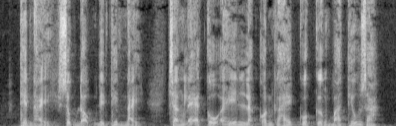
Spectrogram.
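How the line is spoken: Muttering. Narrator (Vietnamese): Trương Lập lẩm bẩm nói

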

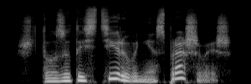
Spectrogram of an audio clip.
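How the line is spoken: Muttered, straining to focus. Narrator (Russian): Бормочу я, силе сосредоточиться

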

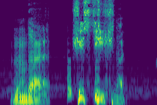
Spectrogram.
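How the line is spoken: General's amused grunt. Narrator (Russian): хмыкнул генерал

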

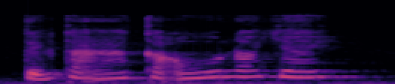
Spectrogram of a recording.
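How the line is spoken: Trembling question. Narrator (Vietnamese): run run hỏi lại

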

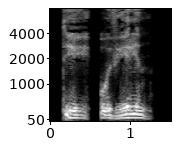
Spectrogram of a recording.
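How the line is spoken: Whispering in ear. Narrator (Russian): зашептал мне на ухо Ферк

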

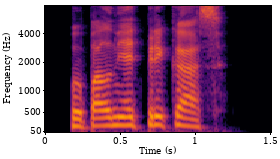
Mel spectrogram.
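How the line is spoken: Angry barked order. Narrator (Russian): рявкнула я, все больше злясь и на девушку, и на ситуацию в целом

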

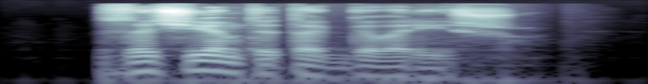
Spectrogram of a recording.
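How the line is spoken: Quiet. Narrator (Russian): тихо сказал он

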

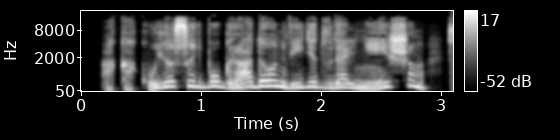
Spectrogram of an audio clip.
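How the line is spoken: Plain. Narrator (Russian): спросила Карина

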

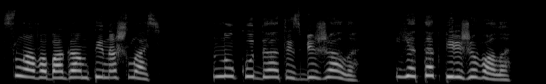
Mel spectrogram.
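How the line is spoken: Creature's joyful squealing. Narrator (Russian): Тварь радостно подпрыгивала, повизгивала

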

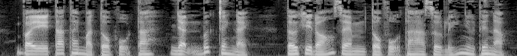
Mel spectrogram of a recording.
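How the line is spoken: Hesitant sigh. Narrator (Vietnamese): Âu Dương Nguyễn Linh do dự một hồi, cuối cùng cũng thở dài nói

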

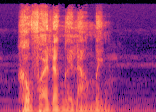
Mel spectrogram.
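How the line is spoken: Stunned, trembling old man. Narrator (Vietnamese): Bằng một giọng hết sức bàng hoàng, ông run rẩy bảo

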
